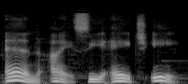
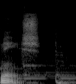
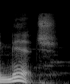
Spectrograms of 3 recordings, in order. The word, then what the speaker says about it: niche: more common in English Niche that's right it's pronounced like niching with Beach or leash part two common mistake now here's the common mistake many people say Niche like it's witch or switch and while that's not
